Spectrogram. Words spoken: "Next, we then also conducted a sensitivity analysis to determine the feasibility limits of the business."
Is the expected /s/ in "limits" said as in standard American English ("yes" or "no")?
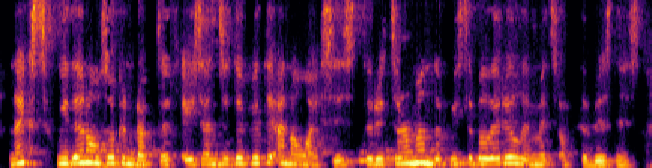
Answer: yes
